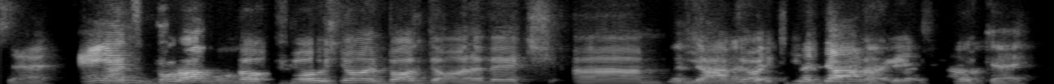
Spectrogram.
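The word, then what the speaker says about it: Bogdanović: Um Badonovich. Okay. See, it's that G that threw me off. If there was no G, I would have said Bodon. It's all the silent letters that throw me off.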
